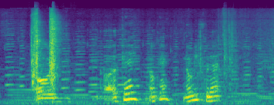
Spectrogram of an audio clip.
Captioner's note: gun clicks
